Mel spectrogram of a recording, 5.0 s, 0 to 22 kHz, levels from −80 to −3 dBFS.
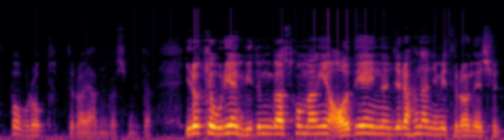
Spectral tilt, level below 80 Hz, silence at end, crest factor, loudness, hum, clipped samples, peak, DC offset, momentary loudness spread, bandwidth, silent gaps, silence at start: -6 dB/octave; -52 dBFS; 0.05 s; 18 dB; -21 LUFS; none; under 0.1%; -4 dBFS; under 0.1%; 18 LU; 17 kHz; none; 0.1 s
